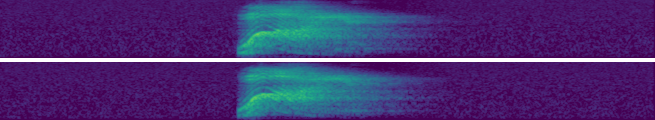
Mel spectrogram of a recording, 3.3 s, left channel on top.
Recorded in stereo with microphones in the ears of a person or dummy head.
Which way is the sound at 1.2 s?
5° right (ahead or behind).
